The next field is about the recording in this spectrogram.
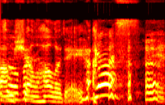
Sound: laughter

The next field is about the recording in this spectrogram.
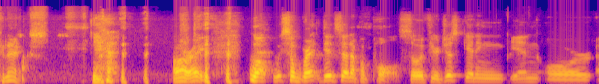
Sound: chuckling

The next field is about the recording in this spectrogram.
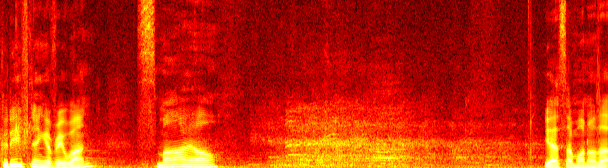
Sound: audience laughs

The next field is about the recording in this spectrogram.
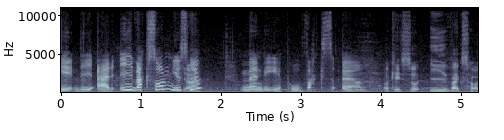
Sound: speaking Swedish

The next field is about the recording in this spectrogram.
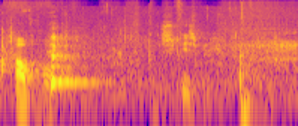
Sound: hiccuping

